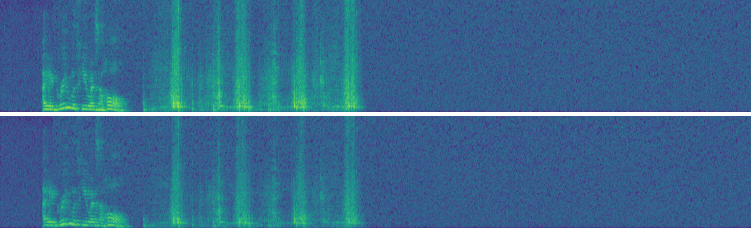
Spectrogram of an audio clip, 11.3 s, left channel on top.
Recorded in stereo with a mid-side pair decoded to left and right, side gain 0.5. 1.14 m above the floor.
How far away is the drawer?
About 0.7 m.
